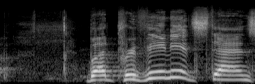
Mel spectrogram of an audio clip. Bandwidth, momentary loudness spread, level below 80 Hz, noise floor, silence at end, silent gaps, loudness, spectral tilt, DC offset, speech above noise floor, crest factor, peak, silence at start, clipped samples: 16 kHz; 17 LU; -64 dBFS; -45 dBFS; 0 s; none; -17 LUFS; -3 dB/octave; under 0.1%; 28 dB; 12 dB; -6 dBFS; 0 s; under 0.1%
